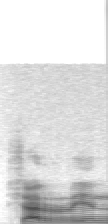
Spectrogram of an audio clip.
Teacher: Harus dibaca samar. Syarrin, rin agak ditahan ya, itu gunnah itu. Syarrin keluarnya lewat hidung kalau syarrin.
